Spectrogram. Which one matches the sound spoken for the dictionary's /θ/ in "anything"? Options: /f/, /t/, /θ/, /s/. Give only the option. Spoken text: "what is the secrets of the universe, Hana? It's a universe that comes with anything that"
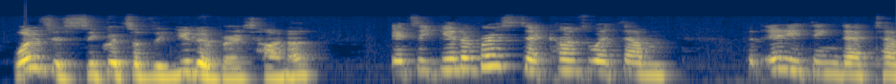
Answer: /θ/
